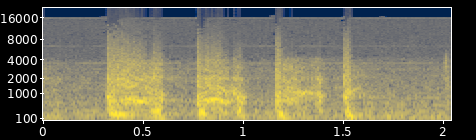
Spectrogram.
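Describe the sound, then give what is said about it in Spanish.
Forced, exaggerated coughing from someone faking a cold to pass it off as bronchitis: four harsh, loud bursts in quick succession, each short and rough, with no talking. “Mira, no, es que tose maduro, chico. Por un catarro así no se puede pedir ni 350, chico. Tengo que toser más duro.”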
